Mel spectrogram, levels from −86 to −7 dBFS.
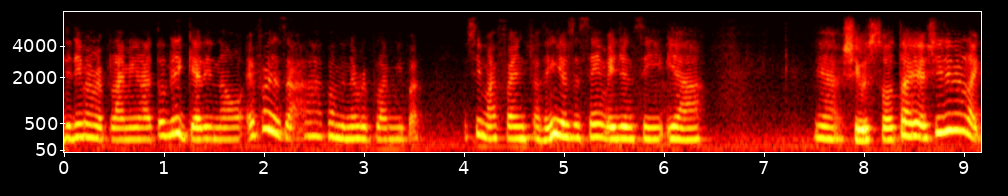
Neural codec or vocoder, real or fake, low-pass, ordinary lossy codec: codec, 16 kHz, 0.4 kbps, LongCat-Audio-Codec; fake; 7.2 kHz; Opus, 24 kbps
